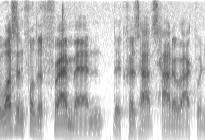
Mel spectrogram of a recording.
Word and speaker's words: Kwisatz Haderach: I think it's Kwisatz Haderach. That's how I say it. Kwisatz Haderach.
